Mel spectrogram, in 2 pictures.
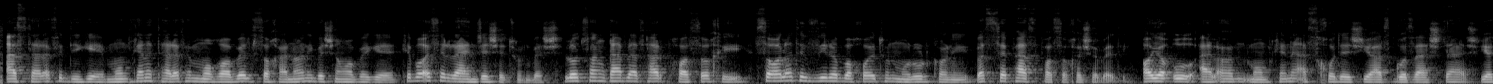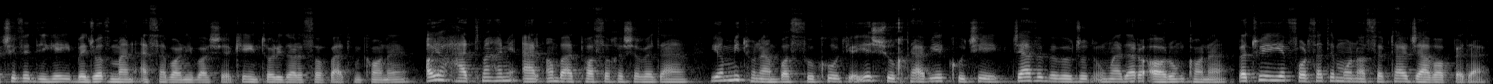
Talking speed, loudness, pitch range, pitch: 165 wpm, -26 LUFS, 115-145 Hz, 130 Hz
